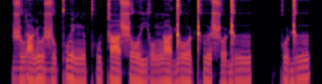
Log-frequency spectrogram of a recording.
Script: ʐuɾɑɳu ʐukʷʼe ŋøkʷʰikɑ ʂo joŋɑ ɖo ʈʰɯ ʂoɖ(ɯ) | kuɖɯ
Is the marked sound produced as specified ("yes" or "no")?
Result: yes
